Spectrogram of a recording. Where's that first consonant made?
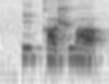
velum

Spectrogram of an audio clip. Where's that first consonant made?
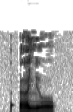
throat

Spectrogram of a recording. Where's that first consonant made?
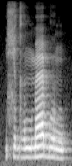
palate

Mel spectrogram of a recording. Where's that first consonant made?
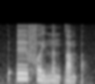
throat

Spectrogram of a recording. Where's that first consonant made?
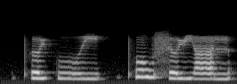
lips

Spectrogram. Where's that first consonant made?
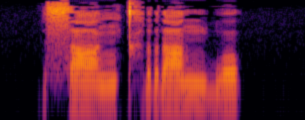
tongue tip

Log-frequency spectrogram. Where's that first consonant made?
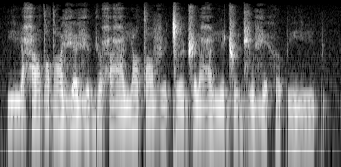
palate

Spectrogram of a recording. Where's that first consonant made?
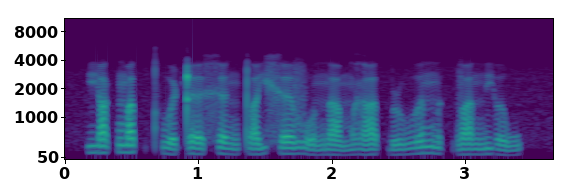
palate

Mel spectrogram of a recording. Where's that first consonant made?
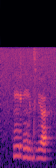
velum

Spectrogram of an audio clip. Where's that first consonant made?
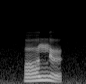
tongue tip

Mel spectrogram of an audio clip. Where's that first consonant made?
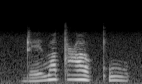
retroflex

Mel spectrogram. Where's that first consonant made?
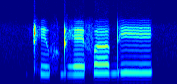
retroflex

